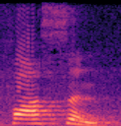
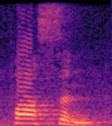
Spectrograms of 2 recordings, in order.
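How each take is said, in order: No difference in how they are said.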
